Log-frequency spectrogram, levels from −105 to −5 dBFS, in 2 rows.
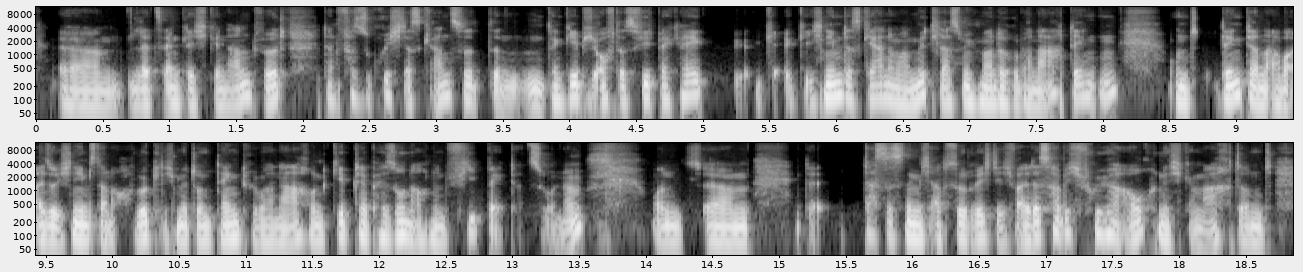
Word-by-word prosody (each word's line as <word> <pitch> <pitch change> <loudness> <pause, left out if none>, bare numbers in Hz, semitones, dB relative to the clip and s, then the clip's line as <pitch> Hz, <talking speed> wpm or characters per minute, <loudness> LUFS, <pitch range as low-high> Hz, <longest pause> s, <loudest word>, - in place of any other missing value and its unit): ähm, 80 -2 0
letztendlich 85 0 0
genannt 90 +8 -1
wird, 100 +4 +3 0.2
dann 105 - -6
versuche 110 +2 -6
ich 120 - -2
das 85 +2 -4
Ganze 110 -1 -1
dann - - 0
dann 100 - -1
gebe 115 +4 +2
ich - - +1
oft 100 - -2
das 100 0 0
Feedback: 105 -2 -1
„Hey, 125 +1 +1 0.4
ge 405 +1 -9
ge - - -8
ich - - -6
nehme 115 +2 +7
das 110 -3 -2
gerne 105 0 +1
mal 90 -3 +2
mit, 120 +7 +1
lass 95 +1 -1
mich 95 -2 +2
mal 90 -2 +4
darüber 90 -4 0
nachdenken“ 110 - 0 0.4
und 95 -2 +1
denke 105 +5 +4
dann 85 - +5
aber - - +3
also, 85 0 +5
ich 75 - -2
nehme 90 -3 +6
es 85 - -3
dann - - +1
auch - - -11
wirklich - - +1
mit 85 0 +1
und 85 0 +1
denke 90 +1 +3
drüber 80 +1 -2
nach 80 +5 0
und 85 0 -1
gebe 105 - +2
der 100 - +3
Person 100 +2 +2
auch 85 -1 -4
'nen 80 -4 -1
Feedback 115 +6 -5
dazu, - - -9
ne? - - +1 0.5
Und, 80 0 -1
ähm, 80 -2 +4 0.4
da - - -10 0.3
das - - -5
ist 95 -2 -2
nämlich 90 -4 +4
absolut 90 -1 0
richtig, 95 -6 -1
weil 85 - +4
das 100 +2 +3
habe 115 -2 +1
ich 115 - -4
früher 110 -4 0
auch - - 0
nicht - - 0
gemacht. 65 -1 -5
Und, 80 -2 -1
95 Hz, 230 wpm, -23 LUFS, 85-105 Hz, 0.5 s, nehme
